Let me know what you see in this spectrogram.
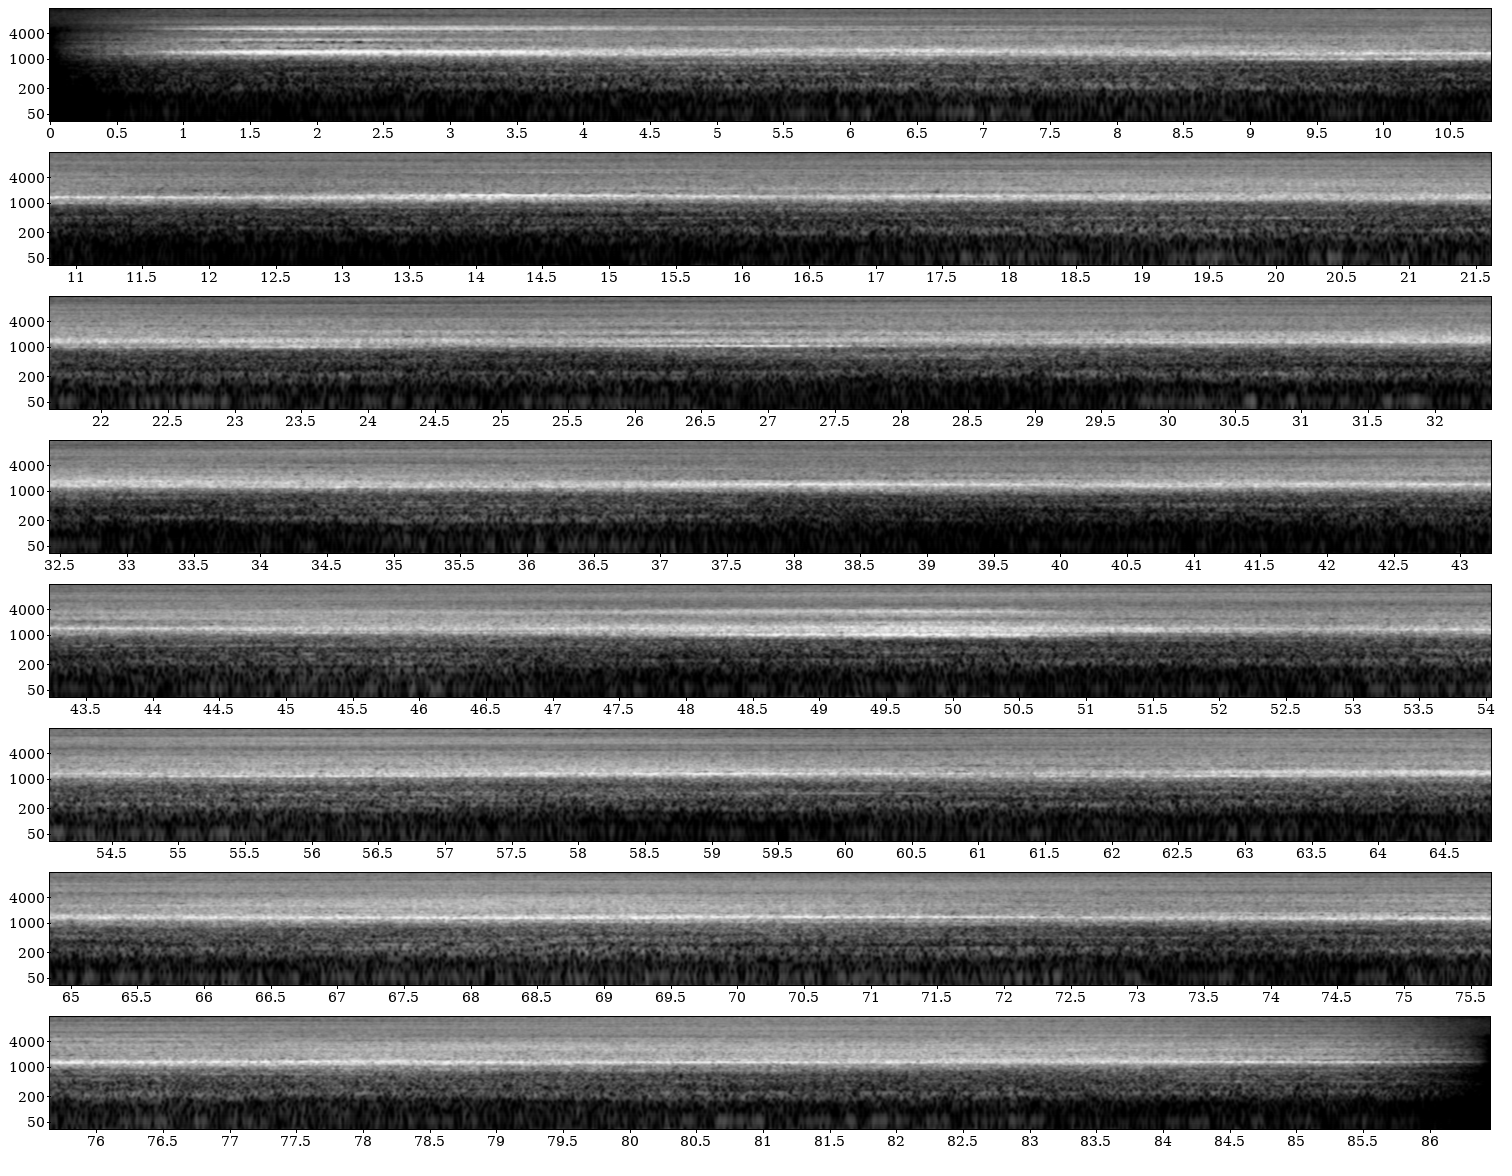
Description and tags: Distorted audio that evokes screams of torment.
Atmosphere, Evil, Freaky, Halloween, Horror, Scary, Terror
